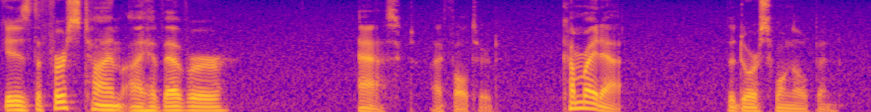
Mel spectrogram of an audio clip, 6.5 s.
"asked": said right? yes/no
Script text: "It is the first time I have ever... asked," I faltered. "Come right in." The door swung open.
yes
